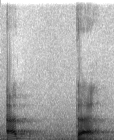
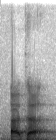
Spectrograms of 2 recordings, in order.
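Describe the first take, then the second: First: The t sound is held long and pressed. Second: The t sound is short and light. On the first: "Kalau bertasdid atta" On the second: "Kalau tanpa tasdid itu dibaca ata"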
